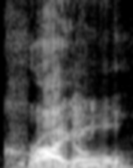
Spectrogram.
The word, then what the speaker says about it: Cryo: So it is pronounced Cryo, which rhymes with vial. I believe we have determined that in previous shows, as opposed to krill or krilly or any other dumb thing.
